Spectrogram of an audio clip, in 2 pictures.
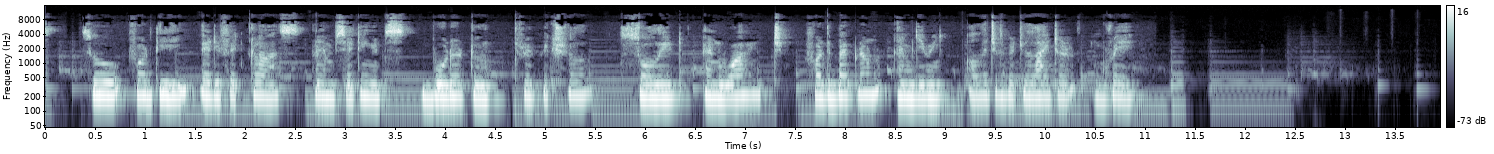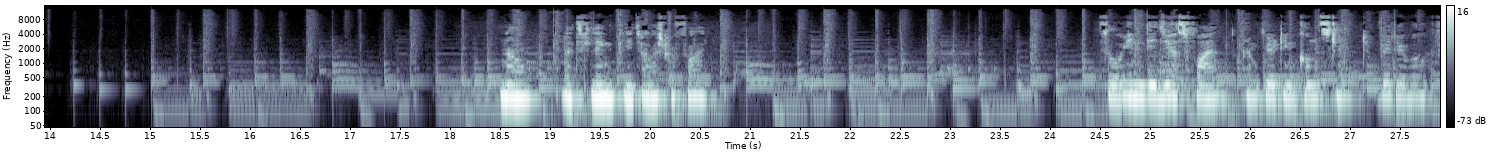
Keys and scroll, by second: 7.7 ctrl+s, 24.2 ctrl+s.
